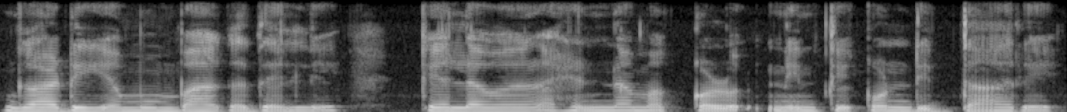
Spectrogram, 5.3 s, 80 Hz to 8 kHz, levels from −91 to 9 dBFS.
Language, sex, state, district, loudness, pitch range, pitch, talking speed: Kannada, female, Karnataka, Bidar, -17 LUFS, 210-230 Hz, 220 Hz, 55 wpm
